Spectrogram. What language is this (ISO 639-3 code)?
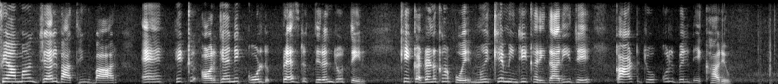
snd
